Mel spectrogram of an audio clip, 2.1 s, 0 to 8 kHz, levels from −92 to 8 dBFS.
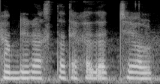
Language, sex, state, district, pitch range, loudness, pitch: Bengali, female, Tripura, West Tripura, 205-215 Hz, -14 LUFS, 210 Hz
